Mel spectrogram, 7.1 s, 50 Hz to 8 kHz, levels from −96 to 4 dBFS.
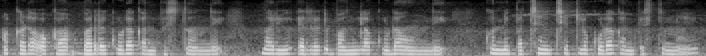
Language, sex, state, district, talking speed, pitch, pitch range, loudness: Telugu, female, Telangana, Hyderabad, 125 wpm, 195 Hz, 185-200 Hz, -17 LUFS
